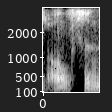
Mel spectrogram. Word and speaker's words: Olsson: Last name is Olson. That's spelled O-L-S-S-O-N.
